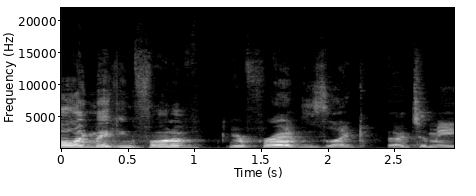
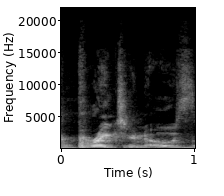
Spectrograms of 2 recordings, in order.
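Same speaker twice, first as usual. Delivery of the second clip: ordinary talk, nothing marked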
